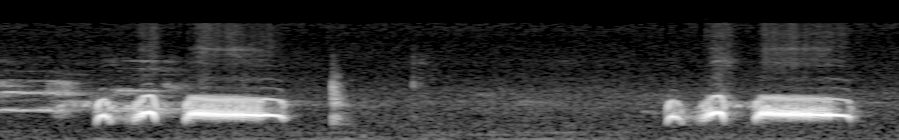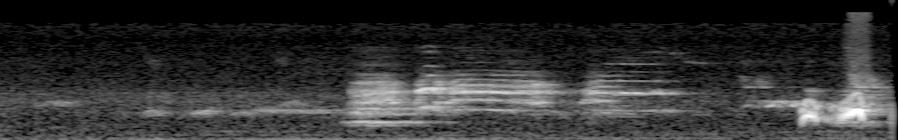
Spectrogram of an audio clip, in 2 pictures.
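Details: Spotted dove used as a decoy in Đồng Nai giving double-voice coo phrases to call wild doves. Short pips and arched coos end in a long held note, repeated about every three seconds, with faint other bird calls between.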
